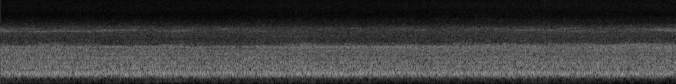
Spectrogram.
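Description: Steady engine and road noise of a vehicle driving along, even throughout with no change in speed or gear.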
